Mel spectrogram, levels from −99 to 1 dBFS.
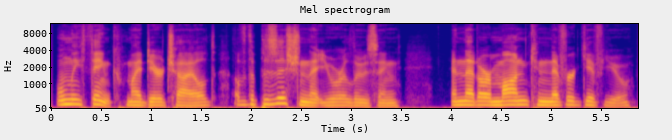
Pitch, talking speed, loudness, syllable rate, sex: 145 Hz, 195 wpm, -17 LUFS, 5.1 syllables/s, male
